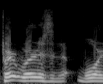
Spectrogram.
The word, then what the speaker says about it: Burt Ward: It rhymes with baby on board, I can tell you that much.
